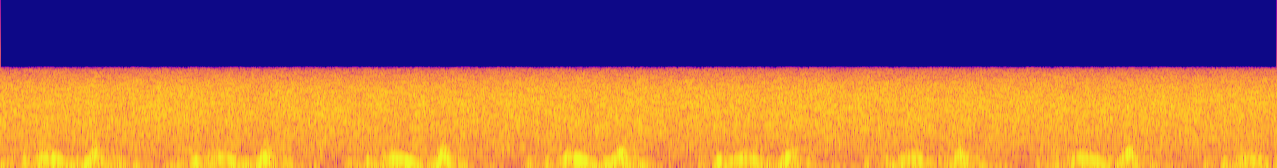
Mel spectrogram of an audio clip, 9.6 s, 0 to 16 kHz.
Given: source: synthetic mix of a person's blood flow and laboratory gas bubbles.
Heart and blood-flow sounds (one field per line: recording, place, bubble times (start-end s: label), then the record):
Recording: Doppler ultrasound of blood flow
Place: precordium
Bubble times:
no bubbles
From the record:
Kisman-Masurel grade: 000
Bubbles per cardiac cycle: 0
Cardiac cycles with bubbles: 0%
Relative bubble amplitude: no bubbles discernible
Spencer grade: 0 (complete lack of bubble signals)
